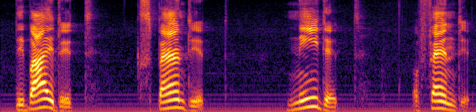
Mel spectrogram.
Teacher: Y recuerden que la I no es una I fuerte, I, no, sino como entre E e I.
